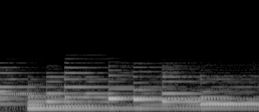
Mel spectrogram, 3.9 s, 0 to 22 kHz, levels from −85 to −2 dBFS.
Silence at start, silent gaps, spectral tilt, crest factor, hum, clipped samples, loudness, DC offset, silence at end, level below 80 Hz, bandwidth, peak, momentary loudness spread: 0 s; none; -12 dB/octave; 14 dB; none; under 0.1%; -35 LUFS; under 0.1%; 0 s; -66 dBFS; 3.6 kHz; -20 dBFS; 5 LU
